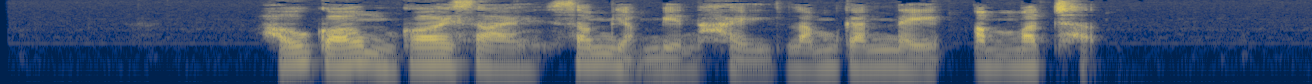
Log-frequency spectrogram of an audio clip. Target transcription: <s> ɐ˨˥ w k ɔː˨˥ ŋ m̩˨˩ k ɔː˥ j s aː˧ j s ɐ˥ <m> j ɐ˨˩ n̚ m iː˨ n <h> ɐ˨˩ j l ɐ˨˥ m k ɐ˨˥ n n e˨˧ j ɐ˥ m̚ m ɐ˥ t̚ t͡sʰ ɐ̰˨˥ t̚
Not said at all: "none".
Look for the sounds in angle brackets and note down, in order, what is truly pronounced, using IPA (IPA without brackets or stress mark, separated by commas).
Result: h, m, h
